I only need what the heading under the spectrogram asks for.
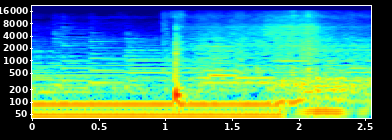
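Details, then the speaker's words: Car that previously would not start because of a weak, dropped battery, now started with battery at 12.5 V: brief crank, sharp catch, then steady even idle with no knocks or misses; charging at 14.3 V. "nah ini sudah bisa hidup ya mobilnya"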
